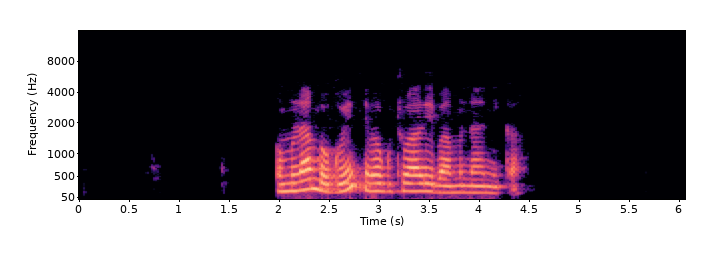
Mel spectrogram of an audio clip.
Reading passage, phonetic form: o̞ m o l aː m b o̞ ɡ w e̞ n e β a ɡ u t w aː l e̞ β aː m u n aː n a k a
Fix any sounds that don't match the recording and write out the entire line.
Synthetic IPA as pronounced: o̞ m u l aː m b o̞ ɡ w e̞ n e β a ɡ u t w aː l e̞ β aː m u n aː n i k a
